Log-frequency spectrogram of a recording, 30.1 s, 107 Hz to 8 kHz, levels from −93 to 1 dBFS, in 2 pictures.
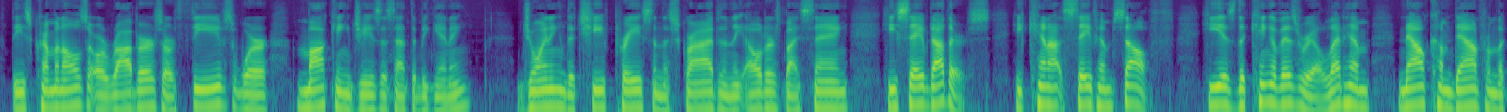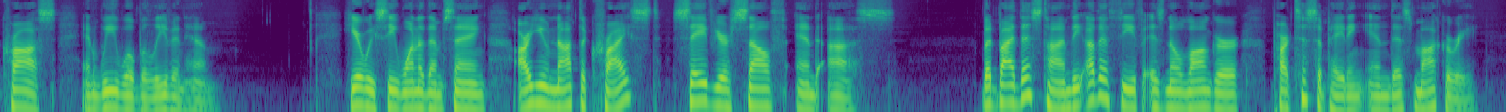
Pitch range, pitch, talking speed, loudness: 105-135 Hz, 120 Hz, 160 wpm, -20 LUFS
